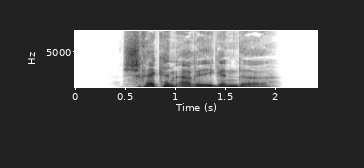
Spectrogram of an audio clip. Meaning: inflection of schreckenerregend: 1. strong/mixed nominative/accusative feminine singular 2. strong nominative/accusative plural 3. weak nominative all-gender singular
- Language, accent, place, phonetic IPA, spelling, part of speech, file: German, Germany, Berlin, [ˈʃʁɛkn̩ʔɛɐ̯ˌʁeːɡəndə], schreckenerregende, adjective, De-schreckenerregende.ogg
